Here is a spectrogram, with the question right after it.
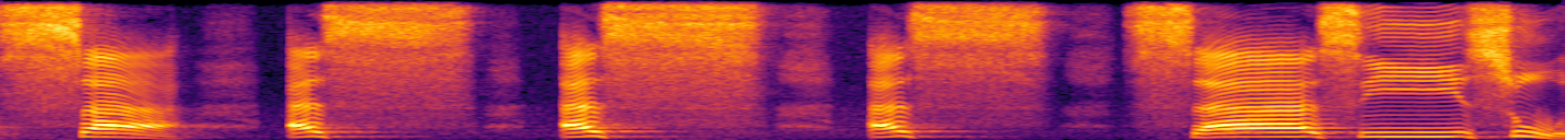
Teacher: Sama tempat keluarnya ujung lidah dengan gigi seri bawah. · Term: sin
